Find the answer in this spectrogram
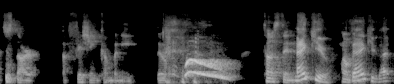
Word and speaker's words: Woo Tungsten: Woo! Tungsten.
